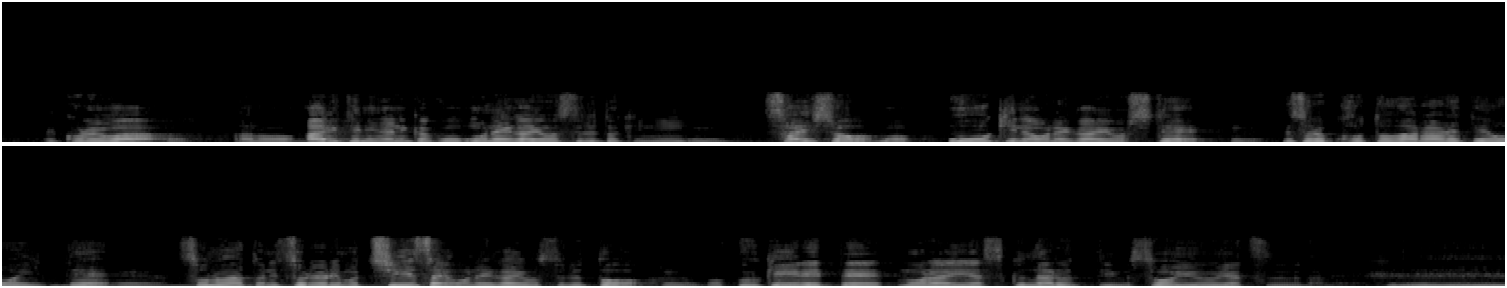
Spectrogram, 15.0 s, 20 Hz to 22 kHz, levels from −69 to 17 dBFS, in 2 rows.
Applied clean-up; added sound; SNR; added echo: none; Bowed string instrument; 20 dB; none.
